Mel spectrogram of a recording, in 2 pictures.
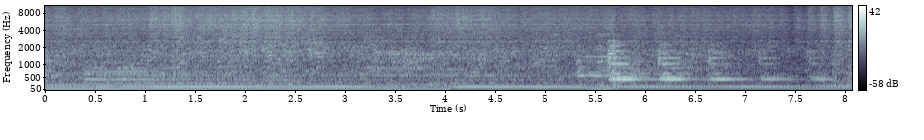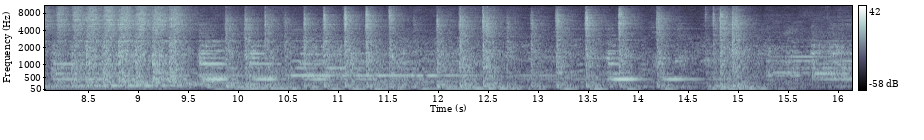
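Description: Live rock band's instruments between songs. A held low bass drone lasts about four seconds. Then a guitar repeats a short figure, and from about ten seconds in scattered drum kit hits join it.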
